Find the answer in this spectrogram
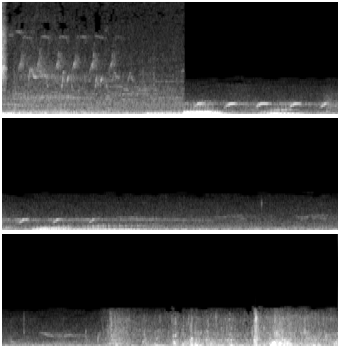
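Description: A hooked fish splashing and thrashing at the surface close to the bank, with a sharp splash about nine seconds in. Earlier there are low rumbles around two and three seconds in, which are the loudest part, and a faint run of short, evenly spaced chirps.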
